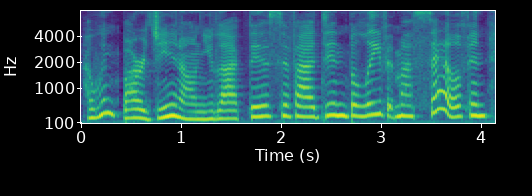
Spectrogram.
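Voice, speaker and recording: A woman's voice: sits high, normal speed, darkish tone, close to an everyday voice. A woman voicing an earnest, worried undead first lady who confides hesitantly about her daughter. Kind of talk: amateur audio drama acting.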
